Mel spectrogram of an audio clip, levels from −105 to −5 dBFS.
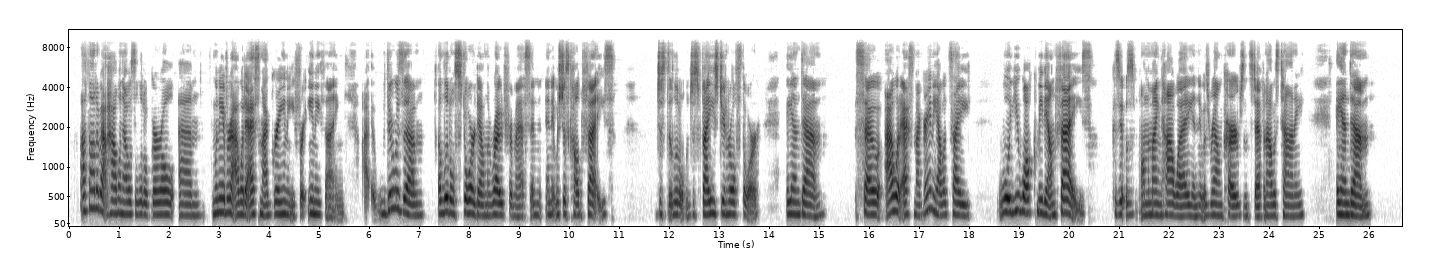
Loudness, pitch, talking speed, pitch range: -24 LUFS, 200 Hz, 185 wpm, 185-215 Hz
